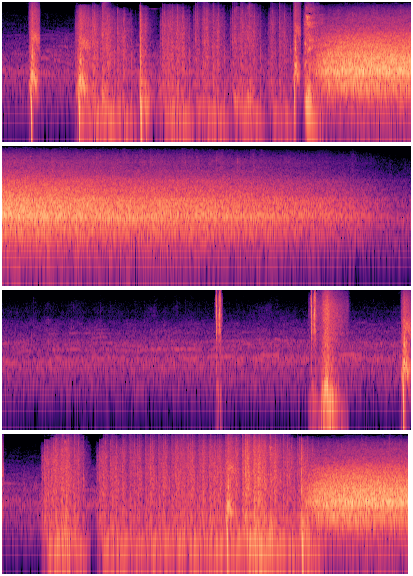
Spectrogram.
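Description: Players' pads thud and clatter as they collide.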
